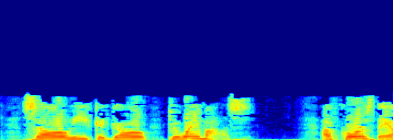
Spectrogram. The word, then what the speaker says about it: Guaymas: He stopped by the village on Tuesday afternoon on his way to Guaymas, and I knew how to pronounce that only because I've been there. G-U-A-Y-M-A-S. I'd have torn that word up. But I learned how to say it. It's Guaymas.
